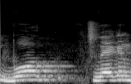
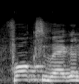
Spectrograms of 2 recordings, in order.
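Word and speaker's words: Volkswagen: तो वैसे तो इसका उच्चारण वह होना चाहिए, यानी कि वॉक्स वैगन बोलना चाहिए, लेकिन यहाँ पर वी का उच्चारण क्या होगा साथियों, एफ होगा। क्या होगा, फे होगा, यानी कि वी का उच्चारण क्या होगा, फे होगा। तो इसका करेक्ट प्रोनाउंसिएशन क्या होगा मेरे साथियों, फॉक्स वैगन होगा।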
